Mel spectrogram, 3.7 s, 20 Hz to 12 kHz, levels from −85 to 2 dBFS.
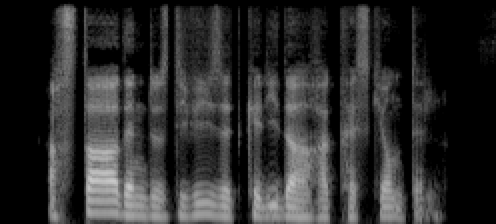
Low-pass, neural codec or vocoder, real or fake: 10.8 kHz; codec, 24 kHz, 0.9 kbps, DualCodec; fake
